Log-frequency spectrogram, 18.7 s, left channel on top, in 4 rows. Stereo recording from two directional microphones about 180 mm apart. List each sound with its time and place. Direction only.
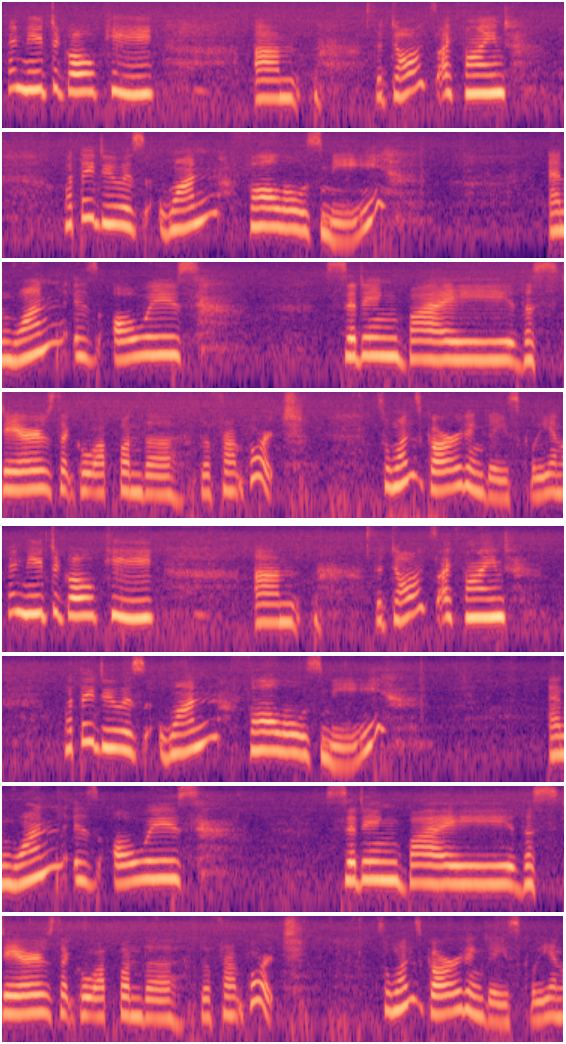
0.0 s speech: centre (ahead or behind)
9.2 s speech: 10° left (ahead or behind)
17.2 s speech: 20° left (ahead or behind)
17.5 s speech: 5° left (ahead or behind)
